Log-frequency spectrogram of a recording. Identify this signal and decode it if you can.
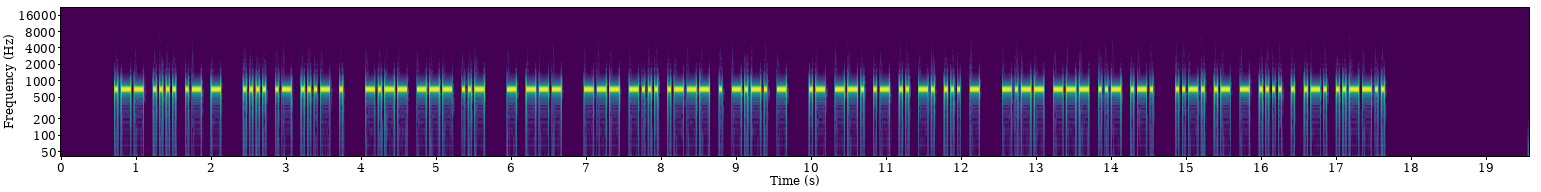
Morse code, heard as a keyed tone, about 28 wpm, 700 Hz. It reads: WHAT HAVE YOU TO OBJECT AGAINST YOUR FATHER?
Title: Sentences from Top 1000 Words - Review Part 3 - 28wpm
